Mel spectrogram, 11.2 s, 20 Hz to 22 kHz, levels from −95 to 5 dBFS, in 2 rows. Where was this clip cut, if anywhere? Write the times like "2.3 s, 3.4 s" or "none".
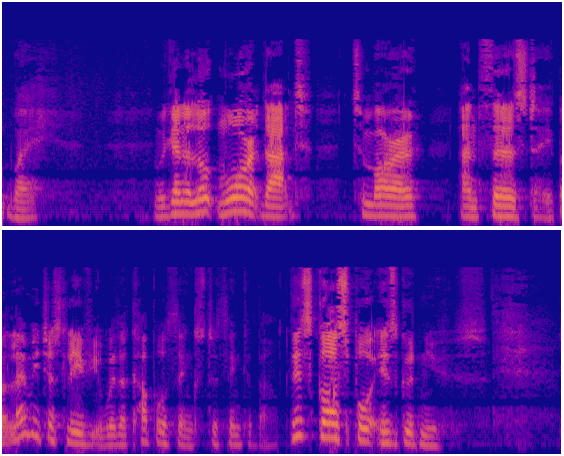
none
